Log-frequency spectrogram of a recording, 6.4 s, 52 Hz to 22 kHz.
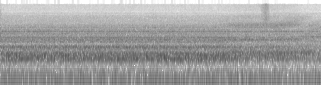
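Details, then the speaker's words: VEVOR 8kW 12V all-in-one diesel air heater running outdoors on an old battery, exhaust reaching about 300°F: quiet, steady rush of air with soft fan hum, no ticking, rattling or surging; normal running. "first it's nice and quiet it just sounds like air blowing"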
